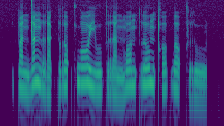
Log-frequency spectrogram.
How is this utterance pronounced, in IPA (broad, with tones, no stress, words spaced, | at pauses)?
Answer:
pa˧nda˥˩ŋ ra˨˩k̚prɔ˦˥ʔkʰwɔː˥˩ juː˦˥kra˧nmɔː˥˩n proː˥˩mkʰɔː˦˥k̚ lɔ˥˩ʔkʰruː˨˩t̚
